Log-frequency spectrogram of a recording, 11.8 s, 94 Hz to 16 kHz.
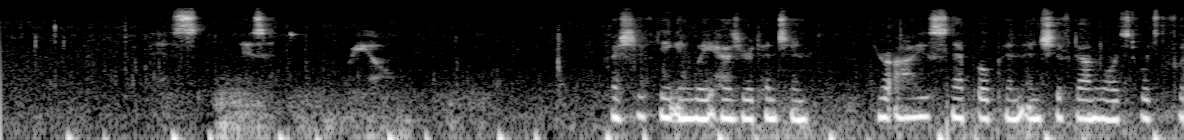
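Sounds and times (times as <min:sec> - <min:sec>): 
heartbeat thudding in lub-dub pulses: 0:00.0 - 0:11.8
faint breathy whispers: 0:01.4 - 0:04.2
speech: 0:06.2 - 0:08.2, 0:08.8 - 0:11.8.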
